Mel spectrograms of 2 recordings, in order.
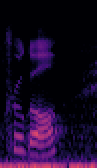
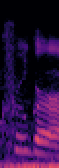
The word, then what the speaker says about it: Krugel: Okay, so this is funny because my last name is Krugel, and nobody knows how to pronounce it. So, like, I would get Kruger all the time.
